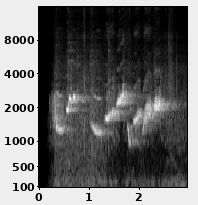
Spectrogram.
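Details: Caged white-rumped shama, known locally as murai batu, singing while set out to sun: a flowing string of rich, slurred whistles rising and falling in a mid-high register, several linked phrases over about three seconds.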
